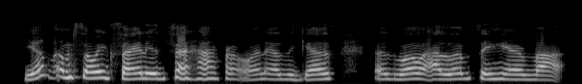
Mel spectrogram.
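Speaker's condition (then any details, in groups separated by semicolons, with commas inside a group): Cerebral palsy; wheelchair user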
